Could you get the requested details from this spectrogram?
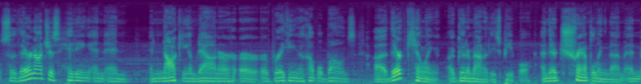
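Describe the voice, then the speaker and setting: A man casually retelling a long story in loose, slangy everyday speech, paraphrasing the characters as he goes. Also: fairly low pitch. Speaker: lore channel host. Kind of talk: casual abridged lore retelling.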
